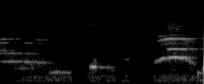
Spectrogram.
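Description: Two high-pitched, whining calls with a clear pitch. The first is held for most of a second at the start; the second is short and rises then falls near the end.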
